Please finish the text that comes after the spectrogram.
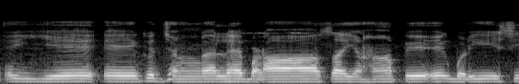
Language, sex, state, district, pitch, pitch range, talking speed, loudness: Hindi, male, Odisha, Khordha, 130 Hz, 125-135 Hz, 125 wpm, -13 LUFS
